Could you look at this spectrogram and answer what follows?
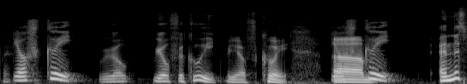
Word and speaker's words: Fukui: So this is a Japanese pianist named Ryo Fukui. I'm not sure how to pronounce his last name. Do you have that pulled up at all? Yeah, I don't know if this is correct. But Fukui. Ryo Fukui.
